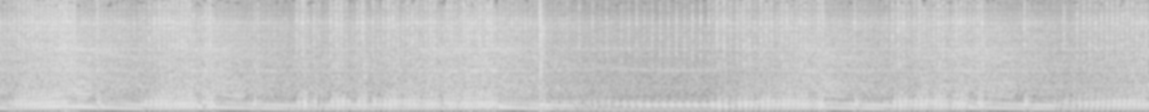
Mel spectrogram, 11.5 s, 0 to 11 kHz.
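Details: 1956 VW Beetle engine at fast idle on a Solex 34 PICT 3 carburetor: a quick putt-putt popping in the engine rhythm, from exhaust leaking at heat riser flanges left without bolts on either side, not valves.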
